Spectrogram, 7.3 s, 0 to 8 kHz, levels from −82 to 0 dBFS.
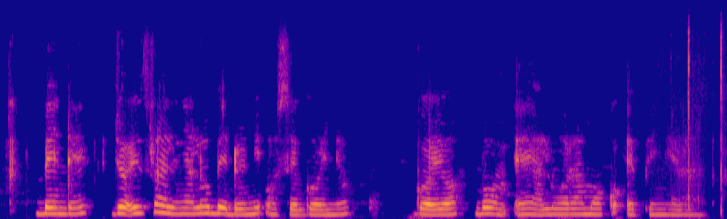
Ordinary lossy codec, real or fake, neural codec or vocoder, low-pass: Opus, 32 kbps; real; none; 7.2 kHz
